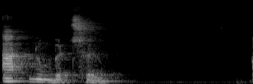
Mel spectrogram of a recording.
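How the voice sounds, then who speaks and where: With a British accent, a man talks in an animated tone, somewhat breathy, with audible room echo. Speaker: film review youtuber. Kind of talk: casual film ranking monologue. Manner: fast.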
